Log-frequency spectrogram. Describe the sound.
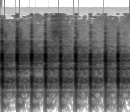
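A rapid, steady series of about ten knocks on a door, evenly spaced, each one a firm, hollow rap, with no voices alongside.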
